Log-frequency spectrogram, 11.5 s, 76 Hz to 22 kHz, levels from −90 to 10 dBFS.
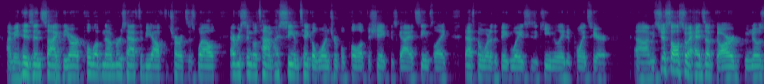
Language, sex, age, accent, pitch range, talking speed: English, male, 20-39, American, 125-150 Hz, 270 wpm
